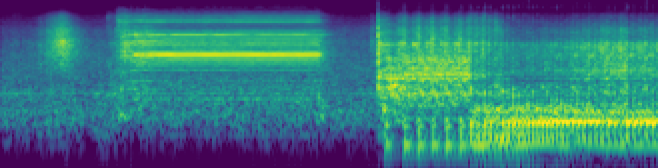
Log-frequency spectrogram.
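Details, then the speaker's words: Off-road machine after a drag strip session; once running, a rapid hard knocking at about four per second comes from the transmission and stops with the clutch in. Sounds like a broken rod, but the engine is fine. Transmission knocking. "certainly not the noise you want coming out of the transmission now I would have been heartbroken if the engine was making that noise because it sounds like a rod sounds like a broken Rod"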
